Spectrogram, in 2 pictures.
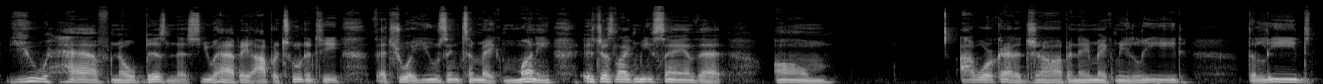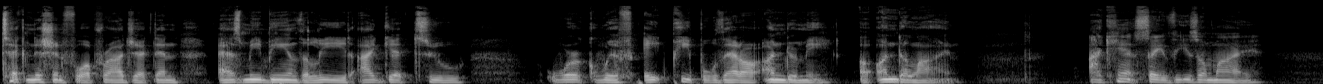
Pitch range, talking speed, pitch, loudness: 95-110 Hz, 145 wpm, 100 Hz, -24 LUFS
